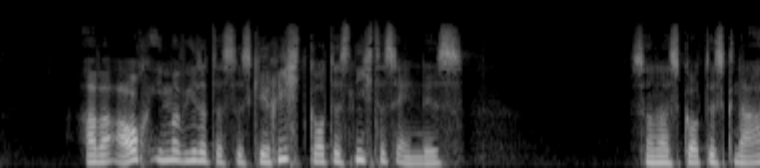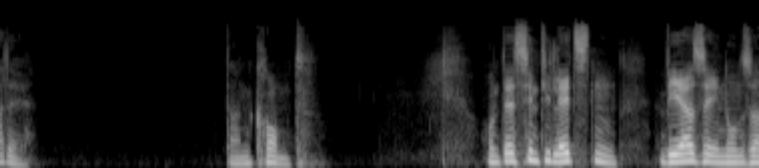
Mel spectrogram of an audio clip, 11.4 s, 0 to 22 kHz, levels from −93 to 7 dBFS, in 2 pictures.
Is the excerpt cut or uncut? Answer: uncut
